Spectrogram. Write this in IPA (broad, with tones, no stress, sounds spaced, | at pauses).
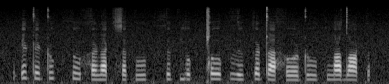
ʔ e˦ ʈ e˨ ʈ u˦ k θ u˨ h ʌ˨ ɳ a˨ k s ʌ˨ k uː˨ k θ ɯ˨ k j o˦ k ǀ oː˦ k ð ɯ˨ k ʌ˦ ʈ a˨ h oː˨ ʈ uː˦˨ k n e˦ dˤ ʌ˦˨ k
